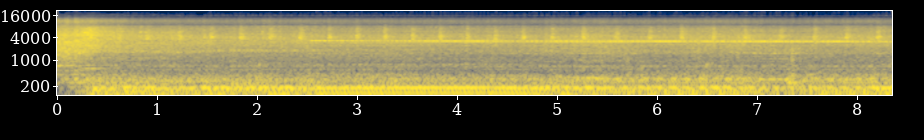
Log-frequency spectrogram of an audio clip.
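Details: COE ramp truck's first fire-up after brake bleeding; the engine catches straight away and settles into a deep, steady, even idle with no misses or knocks, a healthy start.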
